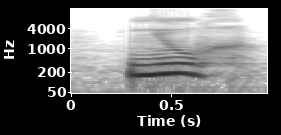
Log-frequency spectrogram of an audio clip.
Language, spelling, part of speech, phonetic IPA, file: Ukrainian, нюх, noun, [nʲux], Uk-нюх.ogg
- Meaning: 1. scent, nose (the sense of smell) 2. gut feeling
